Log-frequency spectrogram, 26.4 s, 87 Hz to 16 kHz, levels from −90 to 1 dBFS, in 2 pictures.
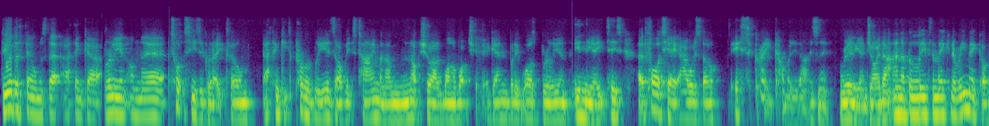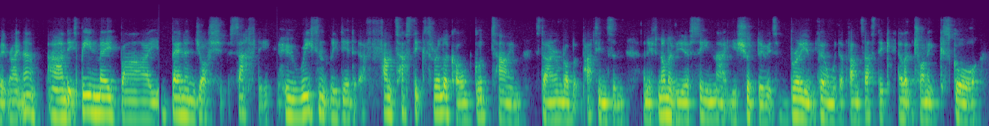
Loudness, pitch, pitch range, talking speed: -16 LUFS, 120 Hz, 115-135 Hz, 240 wpm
